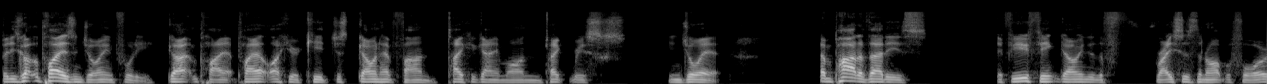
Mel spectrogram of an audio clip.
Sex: male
